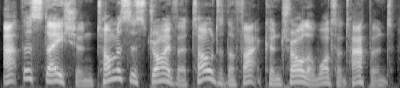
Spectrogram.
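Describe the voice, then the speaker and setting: A man's voice: a little high, huge pitch swings, normal speed, a bit bright, no room sound, studio quality. A man narrating a children's story from a script as a storybook reader.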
